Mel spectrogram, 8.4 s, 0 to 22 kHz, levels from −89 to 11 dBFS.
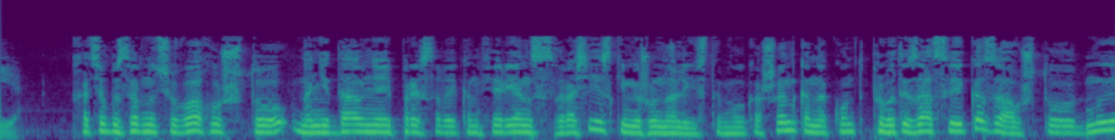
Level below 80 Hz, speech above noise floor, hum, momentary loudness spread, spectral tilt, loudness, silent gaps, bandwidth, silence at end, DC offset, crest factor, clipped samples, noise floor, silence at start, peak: -54 dBFS; 21 dB; none; 5 LU; -6 dB/octave; -22 LUFS; none; 8.8 kHz; 0 s; under 0.1%; 14 dB; under 0.1%; -43 dBFS; 0 s; -8 dBFS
